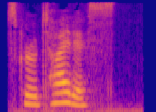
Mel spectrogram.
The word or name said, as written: scrotitis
